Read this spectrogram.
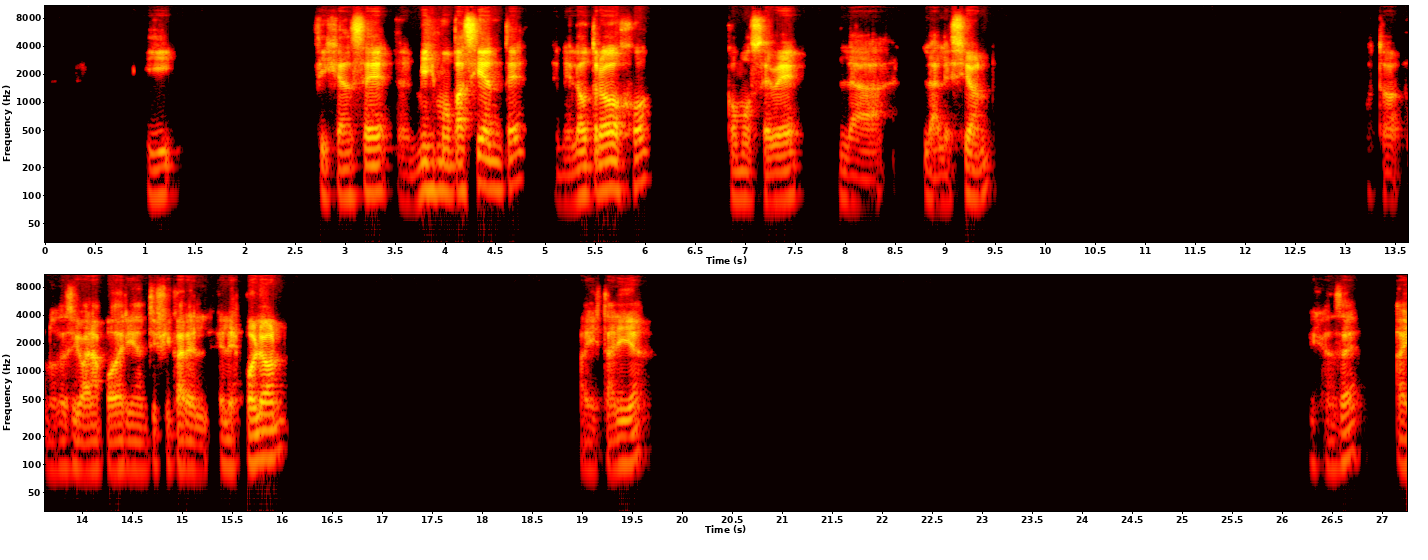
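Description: A man speaks calmly over an online call, in bursts with pauses.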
